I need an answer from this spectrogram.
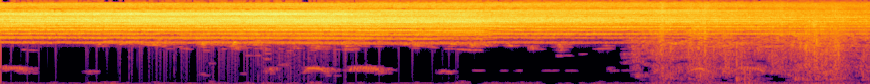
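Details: Cicada, known locally as kundidit, producing a strong steady high-pitched buzzing drone that holds for most of the stretch before gradually fading, over a quiet background with faint low murmurs.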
